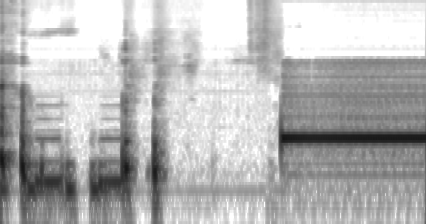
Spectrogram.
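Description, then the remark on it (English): A few short electronic beeps and bursts, a brief silence, then a steady, unbroken telephone dial tone hums loudly until the end, as a call to a sister is placed from a radio studio. “So I'm going to call my sister. I think I still remember her phone number.”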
